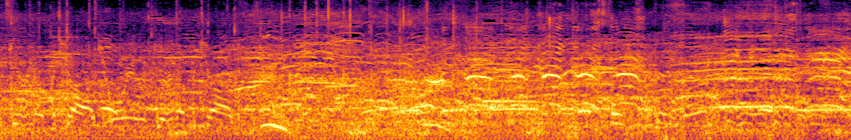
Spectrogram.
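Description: Crowd of spectators shouting and cheering, many voices overlapping at once with high yells throughout.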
